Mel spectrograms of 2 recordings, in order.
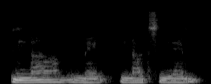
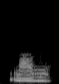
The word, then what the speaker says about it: Name: Nami. Say again. I said maybe E is pronounced as I, like Nami. Actually, as A, as English A, more or less like English A, Name.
